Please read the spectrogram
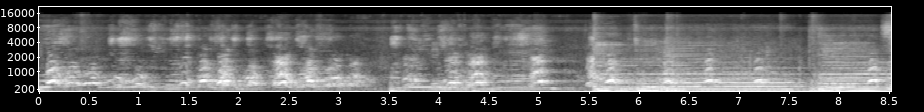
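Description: Short, broken pitched calls for the first five seconds or so. About five and a half seconds in, guitar music starts and carries on steadily.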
